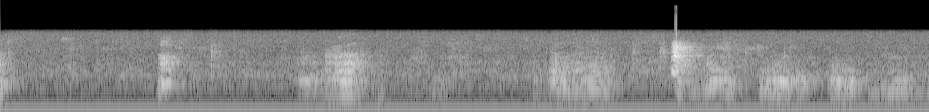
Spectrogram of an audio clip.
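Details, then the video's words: Murphy and Molly, Newfoundland dogs, wrestling in play: scattered low growls and grumbles spaced a second or two apart, building to a sharp snap and louder growling bursts in the last few seconds. "murphy and molly playfighting"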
